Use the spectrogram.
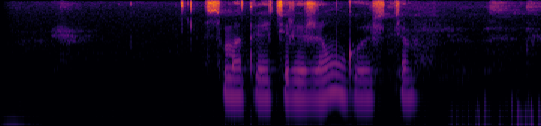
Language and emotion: Russian, neutral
